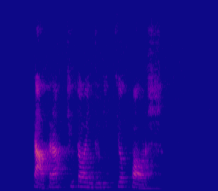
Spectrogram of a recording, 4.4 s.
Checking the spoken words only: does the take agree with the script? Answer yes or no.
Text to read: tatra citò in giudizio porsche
yes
